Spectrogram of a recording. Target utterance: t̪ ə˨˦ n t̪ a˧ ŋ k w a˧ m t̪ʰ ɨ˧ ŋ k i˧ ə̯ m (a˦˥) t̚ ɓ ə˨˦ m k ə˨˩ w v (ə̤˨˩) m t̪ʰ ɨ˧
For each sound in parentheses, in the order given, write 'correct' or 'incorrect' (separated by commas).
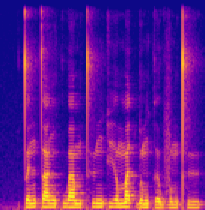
correct, incorrect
